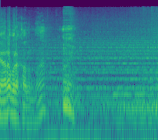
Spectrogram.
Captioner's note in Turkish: Vasilius boğaz temizleme sesi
